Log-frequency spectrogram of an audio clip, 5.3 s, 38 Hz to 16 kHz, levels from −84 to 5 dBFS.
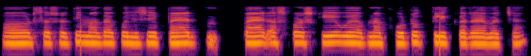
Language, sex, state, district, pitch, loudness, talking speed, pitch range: Hindi, male, Bihar, Gopalganj, 160 Hz, -19 LUFS, 205 wpm, 155-165 Hz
